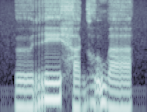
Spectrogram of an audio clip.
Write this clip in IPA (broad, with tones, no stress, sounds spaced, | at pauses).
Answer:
ɵː˩ r eː˥ h a˩ ɡʱ o̰˥ w a˩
